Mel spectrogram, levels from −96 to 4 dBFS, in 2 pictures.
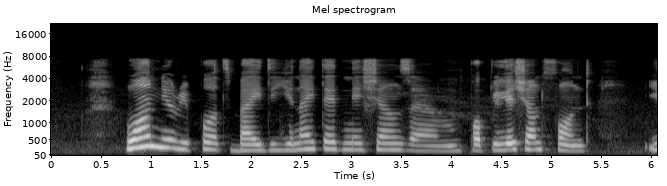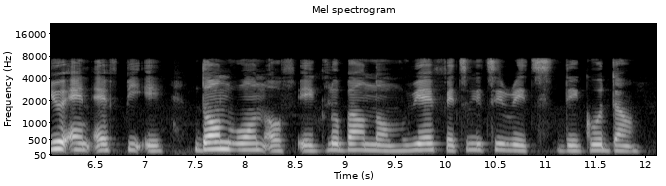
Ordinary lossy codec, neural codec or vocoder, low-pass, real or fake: none; none; 7.2 kHz; real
